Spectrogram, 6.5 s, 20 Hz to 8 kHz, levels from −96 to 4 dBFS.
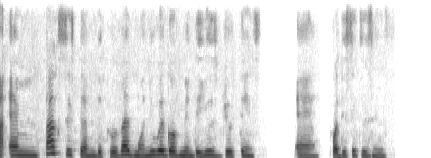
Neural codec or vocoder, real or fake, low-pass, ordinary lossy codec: codec, 16 kHz, 8 kbps, FunCodec, trained on Chinese and English, 25 frames a second; fake; none; none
